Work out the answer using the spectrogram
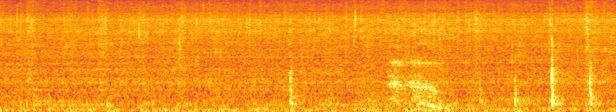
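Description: Chicken mince, still wet with its own juices, sizzling in a nonstick pan while a wooden spatula stirs and breaks it up. A few sharp taps of the spatula against the pan come near the end.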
